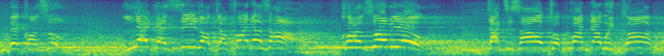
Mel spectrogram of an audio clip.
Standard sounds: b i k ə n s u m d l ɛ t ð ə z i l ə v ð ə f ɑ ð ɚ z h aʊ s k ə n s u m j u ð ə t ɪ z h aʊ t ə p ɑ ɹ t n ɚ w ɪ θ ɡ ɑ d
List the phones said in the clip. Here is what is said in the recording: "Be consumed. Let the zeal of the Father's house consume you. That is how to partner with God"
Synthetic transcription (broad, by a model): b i k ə n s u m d l ɛ t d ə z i l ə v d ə f ɑ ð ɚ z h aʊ k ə n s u m j u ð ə t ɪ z h aʊ t ə p ɑ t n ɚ w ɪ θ ɡ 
